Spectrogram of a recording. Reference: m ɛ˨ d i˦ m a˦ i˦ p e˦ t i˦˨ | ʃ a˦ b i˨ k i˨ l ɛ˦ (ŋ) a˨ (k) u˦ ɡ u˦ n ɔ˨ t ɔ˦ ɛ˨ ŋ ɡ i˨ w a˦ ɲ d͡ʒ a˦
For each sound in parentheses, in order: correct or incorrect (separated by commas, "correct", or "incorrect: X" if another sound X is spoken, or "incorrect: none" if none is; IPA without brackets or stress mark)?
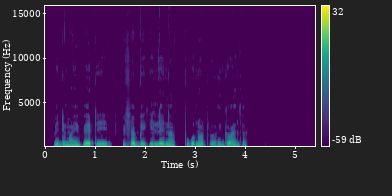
incorrect: n, incorrect: p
